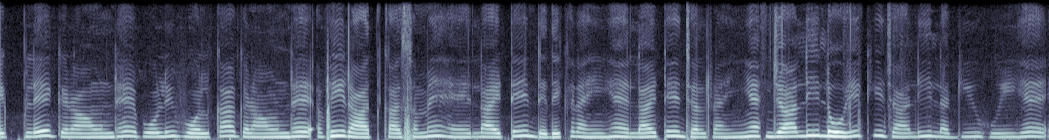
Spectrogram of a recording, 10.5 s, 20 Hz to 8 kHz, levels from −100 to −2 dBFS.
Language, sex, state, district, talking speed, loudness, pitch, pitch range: Hindi, female, Rajasthan, Nagaur, 160 wpm, -18 LUFS, 235 Hz, 215-260 Hz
